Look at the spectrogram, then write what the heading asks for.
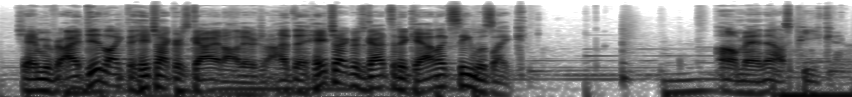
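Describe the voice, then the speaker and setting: A man chatting casually on a livestream while he works, thinking aloud in a halting, rambling way with repeated phrases. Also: on the low side, fairly bright tone. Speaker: livestream host and audio drama producer.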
